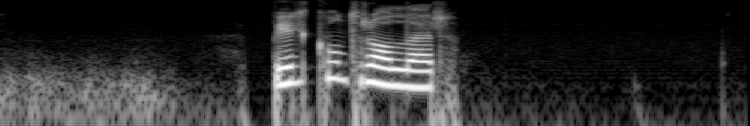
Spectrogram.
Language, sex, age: Norwegian, female, 46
